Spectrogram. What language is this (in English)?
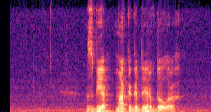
Russian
